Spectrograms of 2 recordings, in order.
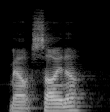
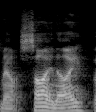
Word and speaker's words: Sinai: And on top of that, you find Moses going up to Mount Sinai. Back in the Old Testament, of course, it's pronounced as Mount Sinai, but here it's pronounced as Mount Sinai.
